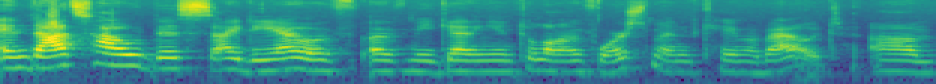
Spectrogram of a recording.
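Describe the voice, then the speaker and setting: A woman with a Romanian accent, a fairly low pitch, a moderate pace and fairly even intonation. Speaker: head of security. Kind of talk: interview. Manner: halting, many fillers.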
